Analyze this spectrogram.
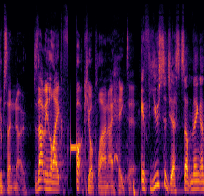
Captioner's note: beep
